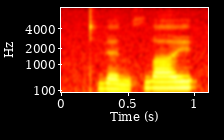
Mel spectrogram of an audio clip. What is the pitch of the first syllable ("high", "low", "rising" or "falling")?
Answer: low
